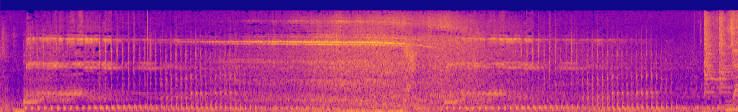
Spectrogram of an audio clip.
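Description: A steady, loud airplane engine drones throughout in flight, a thick low rumble layered with a rising, thin whine that swells midway and then settles back.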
